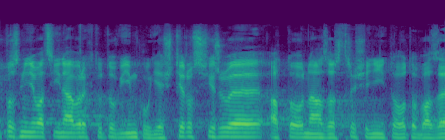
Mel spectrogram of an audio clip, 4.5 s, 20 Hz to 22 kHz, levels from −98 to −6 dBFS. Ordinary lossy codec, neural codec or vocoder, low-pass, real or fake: AAC, 48 kbps; none; 10.8 kHz; real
